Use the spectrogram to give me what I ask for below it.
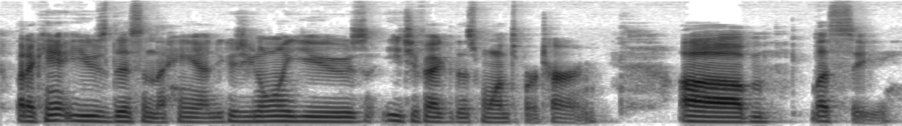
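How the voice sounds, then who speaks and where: A man talks viewers through testing a card game deck, thinking aloud as he plays. His voice sits in a middle pitch, with ums and half-finished lines along the way. The recording is a bit dull and lo-fi. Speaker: card game content creator. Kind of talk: casual gameplay walkthrough.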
